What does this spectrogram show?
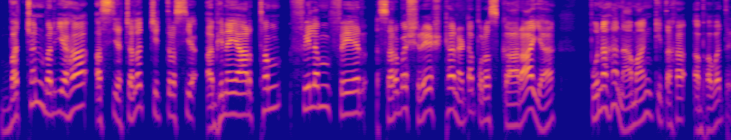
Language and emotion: Sanskrit, neutral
